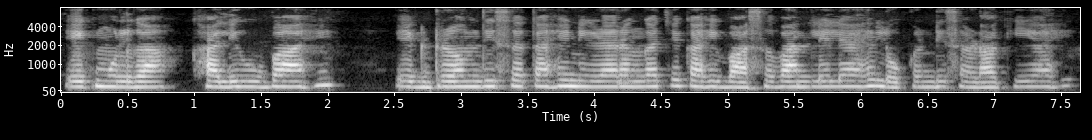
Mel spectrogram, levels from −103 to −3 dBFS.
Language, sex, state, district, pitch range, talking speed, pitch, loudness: Marathi, female, Maharashtra, Mumbai Suburban, 195-205 Hz, 140 wpm, 195 Hz, -19 LUFS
